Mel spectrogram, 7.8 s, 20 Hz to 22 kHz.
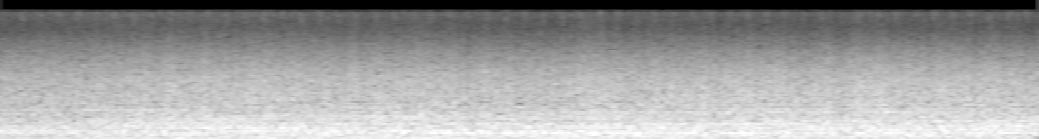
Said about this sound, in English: Coming up on 30 seconds into flight, the RD-180 is throttling down as expected. Engine response looks good. And Mach 1 Atlas 5 is now supersonic.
